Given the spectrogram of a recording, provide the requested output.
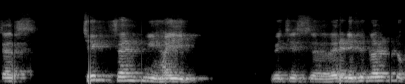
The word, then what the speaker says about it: Csikszentmihalyi: So apparently it is pronounced as Csikszentmihalyi, which is very difficult to pronounce, but the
